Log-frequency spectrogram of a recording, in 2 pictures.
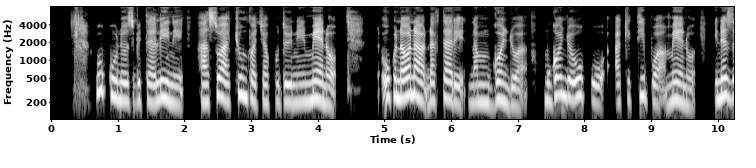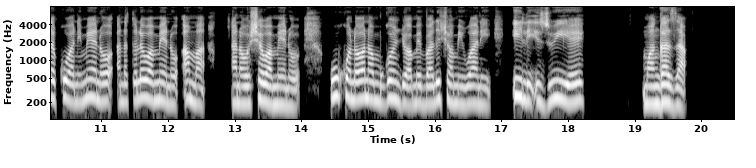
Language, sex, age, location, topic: Swahili, female, 18-24, Wajir, health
